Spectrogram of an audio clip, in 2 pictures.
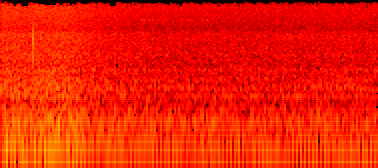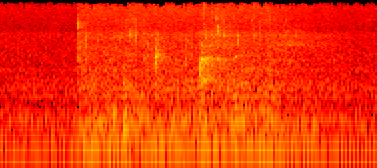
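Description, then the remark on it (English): A quiet sip of a pumpkin-spiced coffee latte, with a soft slurp and a few small wet mouth clicks over a steady low background hum. No one speaks. “Let's take a sip of this bad boy.”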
